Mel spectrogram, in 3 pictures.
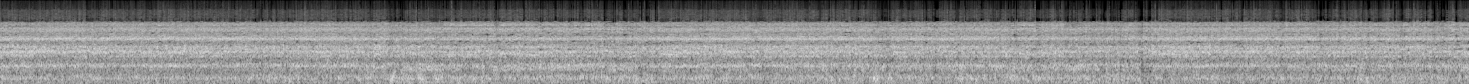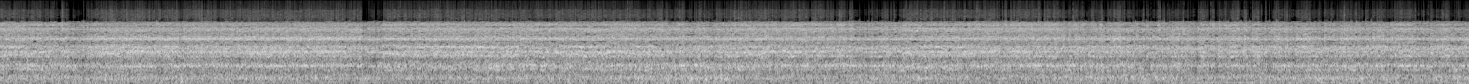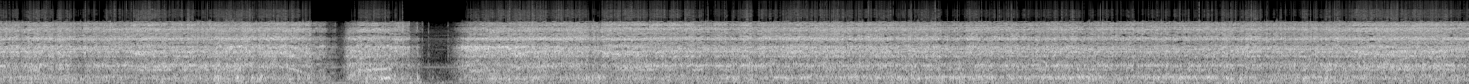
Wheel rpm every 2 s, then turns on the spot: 220, 230, 220, 230, 230, 220, 230, 220, 220, 220, 220, 230, 230, 230, 230, 230, 110, 180, 230, 230, 230, 230.
32-34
